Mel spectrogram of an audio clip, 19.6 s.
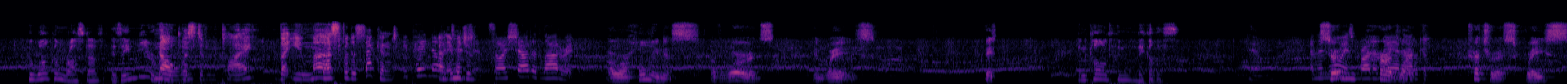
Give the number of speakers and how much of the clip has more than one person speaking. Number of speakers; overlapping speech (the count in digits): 5, about 18%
